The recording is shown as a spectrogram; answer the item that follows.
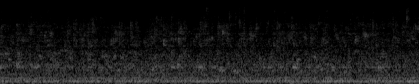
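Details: Steady low room noise with a faint hum and soft hiss while pet cockatiels are being handled indoors; no clear bird calls stand out.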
